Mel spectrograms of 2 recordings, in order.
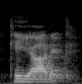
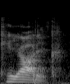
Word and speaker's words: chaotic: 그리고 이거는 chaotic. 네. 그래서 이제 강세도 이제 뭔가 다르고 뭔가 발음하는 부분도 조금 이제 다르거든요. 다시 한번 읽어 chaotic, chaotic, chaos.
